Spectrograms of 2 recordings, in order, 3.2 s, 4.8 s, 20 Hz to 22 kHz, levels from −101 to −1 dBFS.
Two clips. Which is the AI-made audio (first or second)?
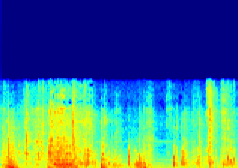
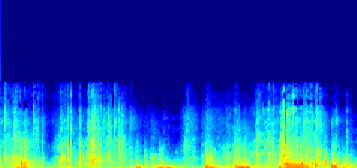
first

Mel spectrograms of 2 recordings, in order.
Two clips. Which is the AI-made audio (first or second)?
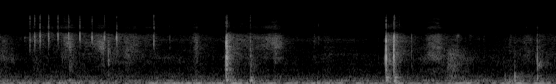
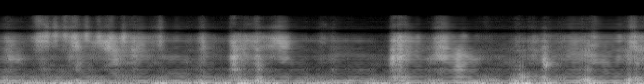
second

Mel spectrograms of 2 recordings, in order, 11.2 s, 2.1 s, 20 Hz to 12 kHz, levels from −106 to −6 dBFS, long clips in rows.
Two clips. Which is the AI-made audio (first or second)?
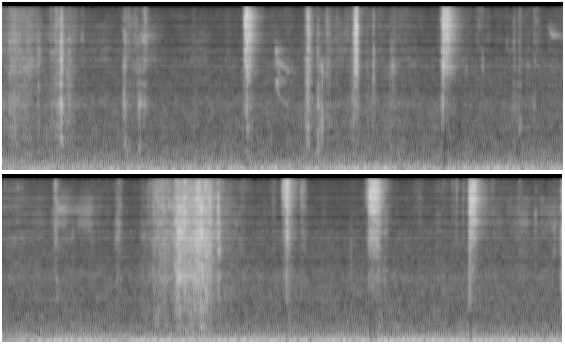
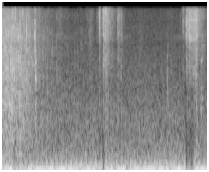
first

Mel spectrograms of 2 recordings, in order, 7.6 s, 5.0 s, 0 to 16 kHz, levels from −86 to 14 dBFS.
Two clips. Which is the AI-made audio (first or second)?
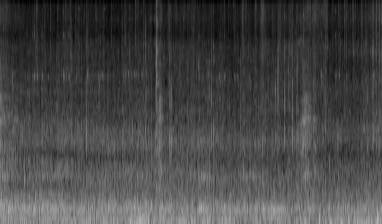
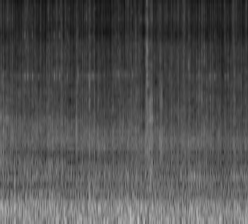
second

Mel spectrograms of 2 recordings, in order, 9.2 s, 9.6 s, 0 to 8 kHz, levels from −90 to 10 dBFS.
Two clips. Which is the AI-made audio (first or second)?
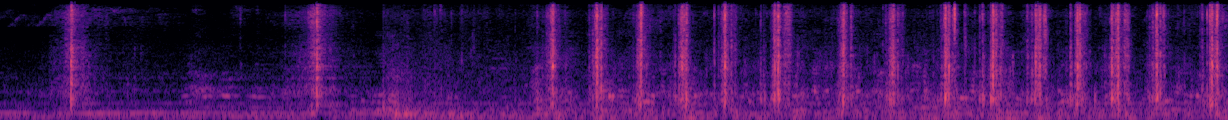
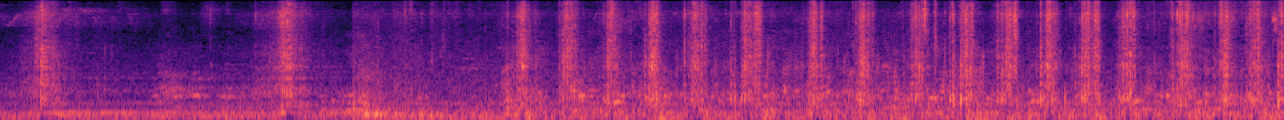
second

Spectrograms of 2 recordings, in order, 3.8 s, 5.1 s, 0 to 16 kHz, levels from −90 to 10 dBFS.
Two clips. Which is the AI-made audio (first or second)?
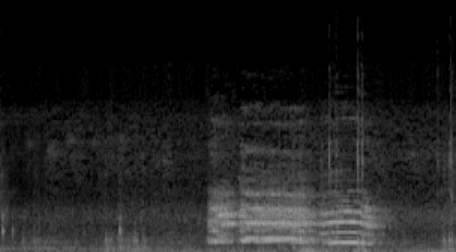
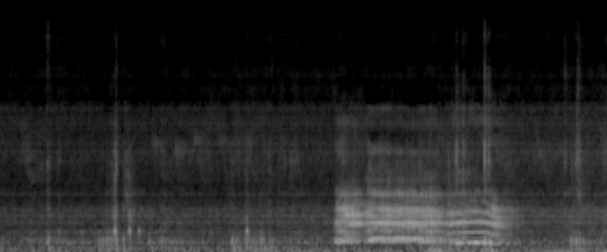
second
